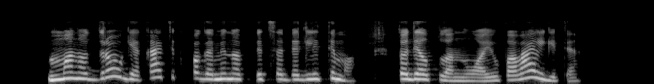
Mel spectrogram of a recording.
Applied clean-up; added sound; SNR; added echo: none; none; none; none.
